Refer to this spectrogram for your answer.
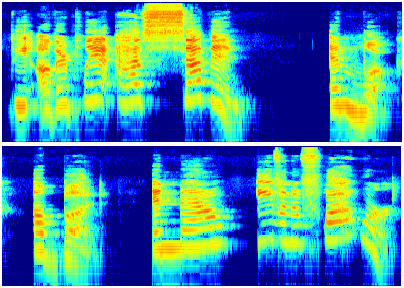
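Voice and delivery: put-on reading to kids with growing delight; excited storytelling. A narrator's reading. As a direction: build wonder as the flower appears. Excited reveal in picture book.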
